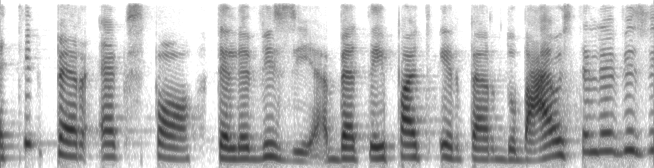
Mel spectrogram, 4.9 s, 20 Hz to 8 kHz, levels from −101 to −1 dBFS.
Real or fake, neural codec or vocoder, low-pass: real; none; 7.2 kHz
